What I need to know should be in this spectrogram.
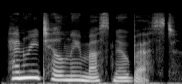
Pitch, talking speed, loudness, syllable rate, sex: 210 Hz, 165 wpm, -14 LUFS, 4.2 syllables/s, female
